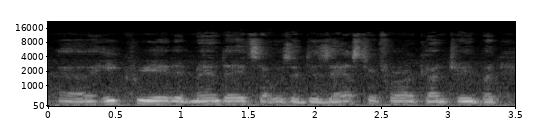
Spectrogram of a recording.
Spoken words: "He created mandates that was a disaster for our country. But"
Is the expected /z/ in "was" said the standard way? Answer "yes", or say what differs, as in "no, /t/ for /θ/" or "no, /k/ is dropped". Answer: yes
